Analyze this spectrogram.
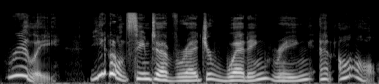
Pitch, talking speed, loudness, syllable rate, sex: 245 Hz, 190 wpm, -18 LUFS, 4.5 syllables/s, female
